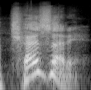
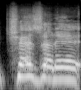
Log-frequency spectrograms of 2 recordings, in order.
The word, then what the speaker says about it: Cesare: They pronounce the C harder. Cesare. Cesare.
